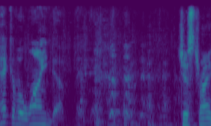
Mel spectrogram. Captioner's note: laughter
